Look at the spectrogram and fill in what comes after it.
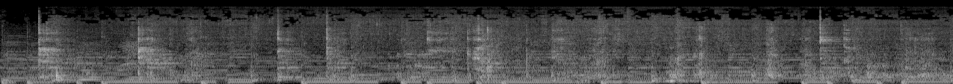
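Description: Onion-and-spice masala paste sizzling as it fries in a large metal pot, stirred and scraped with a metal slotted spoon, with irregular scraping strokes against the pot. This is the bhuna stage, frying the masala before the peas go in.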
